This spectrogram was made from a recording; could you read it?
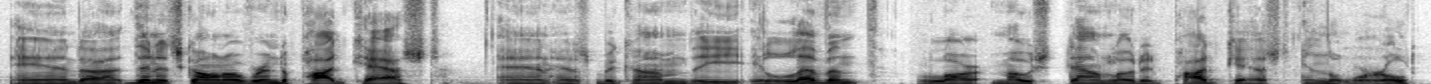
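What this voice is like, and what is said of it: Southern Tennessee accent. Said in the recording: “hillbilly kid in Nashville, Tennessee, that had a horrible accent. Now, I've still got my accent, but I got rid of the horrible part.”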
